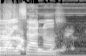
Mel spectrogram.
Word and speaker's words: Baisano: Esa B hay que pronunciarla entre B y P, ¿entendés? – ¿Qué significa Baisanos? – Y es la pronunciación de los inmigrantes árabes.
